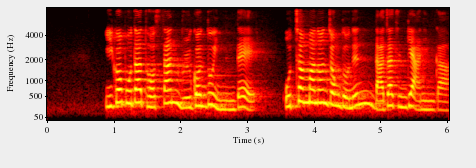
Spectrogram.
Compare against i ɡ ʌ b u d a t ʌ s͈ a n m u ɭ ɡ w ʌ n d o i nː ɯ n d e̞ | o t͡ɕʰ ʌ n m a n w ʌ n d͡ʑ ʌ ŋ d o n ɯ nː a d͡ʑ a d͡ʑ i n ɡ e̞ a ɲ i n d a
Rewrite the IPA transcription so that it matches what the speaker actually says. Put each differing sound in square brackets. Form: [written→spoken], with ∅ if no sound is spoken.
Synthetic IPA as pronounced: i ɡ ʌ b [u→o] d a t ʌ s͈ a n m u ɭ ɡ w ʌ n d o i nː ɯ n d e̞ | o t͡ɕʰ ʌ n m a n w ʌ n d͡ʑ ʌ ŋ d o n ɯ nː a d͡ʑ a d͡ʑ i n ɡ e̞ a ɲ i n [d→ɡ] a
